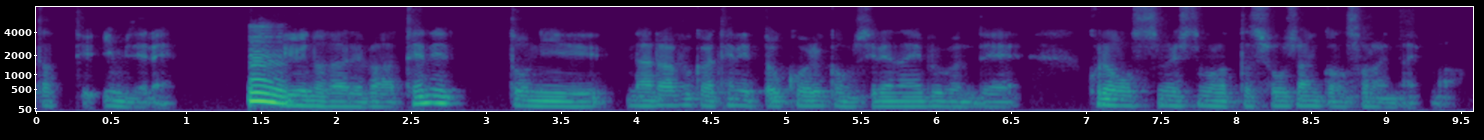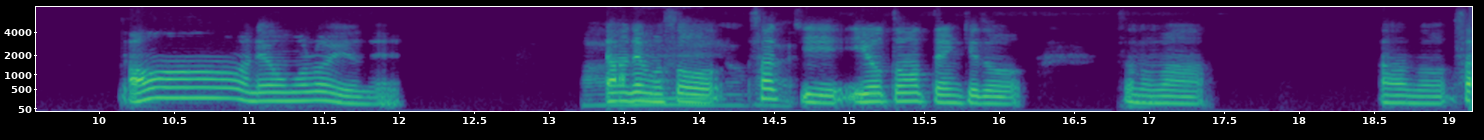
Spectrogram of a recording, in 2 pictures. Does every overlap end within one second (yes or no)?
no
